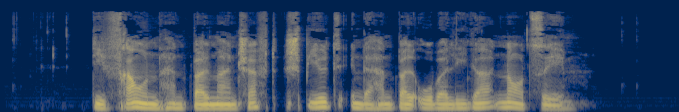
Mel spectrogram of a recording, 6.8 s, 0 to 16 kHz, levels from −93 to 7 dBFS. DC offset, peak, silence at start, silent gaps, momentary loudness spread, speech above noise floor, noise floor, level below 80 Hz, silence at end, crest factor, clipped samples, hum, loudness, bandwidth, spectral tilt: under 0.1%; 0 dBFS; 0.9 s; none; 7 LU; 56 dB; -78 dBFS; -40 dBFS; 1.1 s; 22 dB; under 0.1%; none; -22 LUFS; 11.5 kHz; -5 dB/octave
